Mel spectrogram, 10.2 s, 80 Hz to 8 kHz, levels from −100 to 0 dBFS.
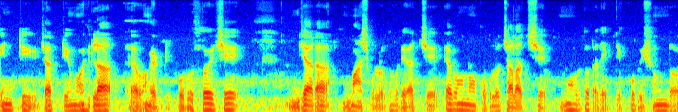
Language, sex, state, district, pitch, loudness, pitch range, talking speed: Bengali, male, West Bengal, Paschim Medinipur, 110 Hz, -20 LUFS, 100-120 Hz, 120 wpm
